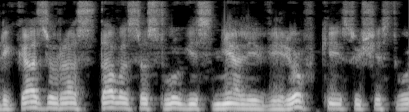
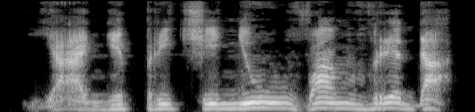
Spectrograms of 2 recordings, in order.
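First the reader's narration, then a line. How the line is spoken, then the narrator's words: Strained, forced out, monkey. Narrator (Russian): Обезьяна с колоссальными трудностями выдавила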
